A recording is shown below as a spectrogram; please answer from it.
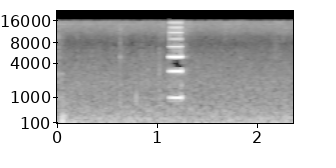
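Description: A single short electronic beep from a DJI Osmo Pocket gimbal camera about a second in, as a button on it is pressed.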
